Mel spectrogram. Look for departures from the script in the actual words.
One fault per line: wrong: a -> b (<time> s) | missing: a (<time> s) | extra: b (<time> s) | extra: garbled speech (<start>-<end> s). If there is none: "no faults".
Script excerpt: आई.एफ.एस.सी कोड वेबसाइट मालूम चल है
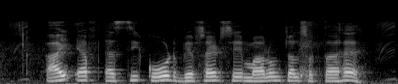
extra: से (2.2 s)
extra: सकता (3.0 s)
